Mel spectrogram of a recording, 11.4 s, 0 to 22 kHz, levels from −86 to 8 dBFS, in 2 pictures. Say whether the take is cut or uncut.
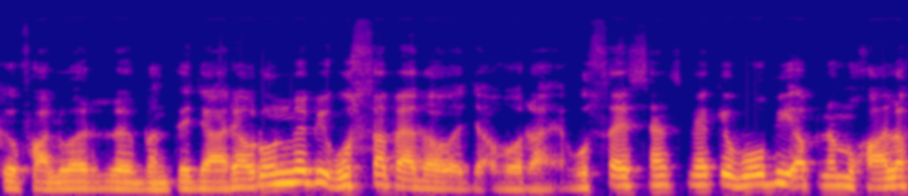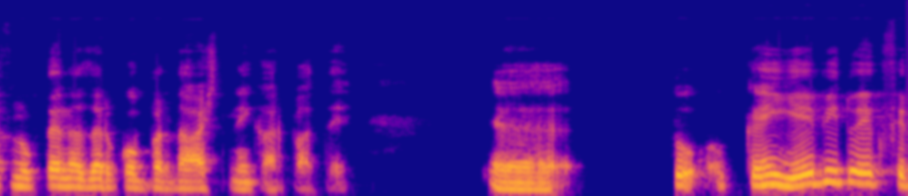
uncut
